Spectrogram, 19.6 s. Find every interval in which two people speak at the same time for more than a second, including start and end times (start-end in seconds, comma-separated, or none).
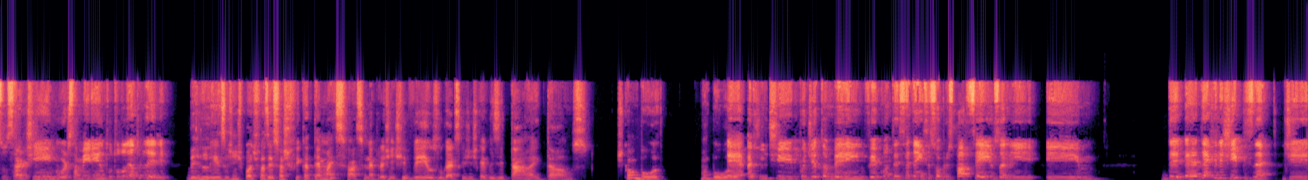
none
